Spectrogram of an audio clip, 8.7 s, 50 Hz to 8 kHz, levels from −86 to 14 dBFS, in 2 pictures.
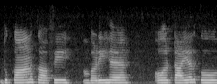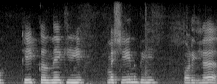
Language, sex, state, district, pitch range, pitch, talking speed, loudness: Hindi, female, Punjab, Fazilka, 225-240 Hz, 235 Hz, 95 wpm, -16 LUFS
